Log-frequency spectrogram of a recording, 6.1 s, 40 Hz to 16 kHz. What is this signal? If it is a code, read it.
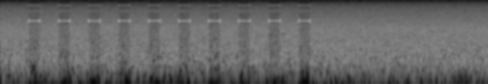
Beep code, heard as a piezo beeper, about 3600 Hz. 10 short. In AMI BIOS tables: CMOS shutdown register error.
